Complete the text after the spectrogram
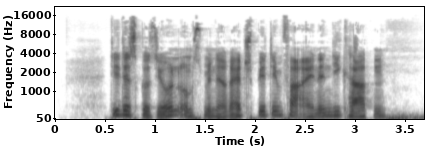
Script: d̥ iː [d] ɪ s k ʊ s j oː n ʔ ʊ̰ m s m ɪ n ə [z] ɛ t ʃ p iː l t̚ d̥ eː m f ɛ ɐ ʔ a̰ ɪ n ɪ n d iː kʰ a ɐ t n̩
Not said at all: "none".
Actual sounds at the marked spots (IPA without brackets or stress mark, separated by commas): d, ʁ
